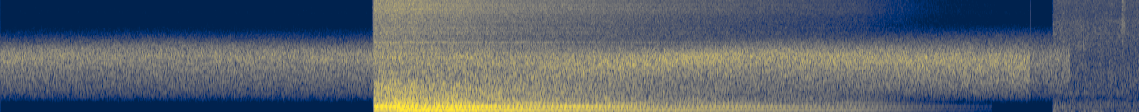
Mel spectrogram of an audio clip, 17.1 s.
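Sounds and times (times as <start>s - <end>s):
thunder rumble: 5.6s - 14.0s.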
